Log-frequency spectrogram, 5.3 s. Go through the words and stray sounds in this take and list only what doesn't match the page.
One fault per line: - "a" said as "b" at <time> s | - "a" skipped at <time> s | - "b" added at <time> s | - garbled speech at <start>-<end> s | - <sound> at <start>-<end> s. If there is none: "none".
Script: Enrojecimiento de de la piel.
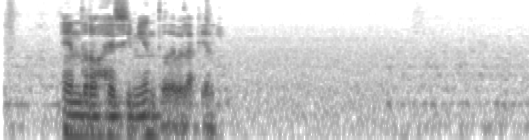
none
